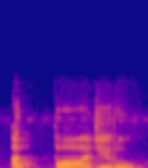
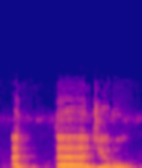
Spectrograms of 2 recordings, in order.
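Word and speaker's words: التَّاجِرُ: Now in huruf al shamsiyah we will see that whenever al is attached to the words starting with al huruf al shamsiyah, then at that point of time lam is not pronounced.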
